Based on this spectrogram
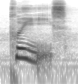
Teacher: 注意到这个 pl， pl 的这个音啊，有没有发得非常地快？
